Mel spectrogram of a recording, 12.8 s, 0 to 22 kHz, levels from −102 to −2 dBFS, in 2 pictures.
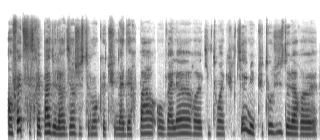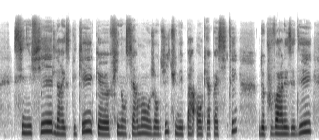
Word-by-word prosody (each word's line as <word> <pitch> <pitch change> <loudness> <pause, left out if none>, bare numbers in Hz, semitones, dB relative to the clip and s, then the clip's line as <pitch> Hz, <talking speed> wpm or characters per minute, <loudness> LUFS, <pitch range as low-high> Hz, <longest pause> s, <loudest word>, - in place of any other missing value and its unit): En 205 - +4
fait, 285 +7 +6
ce 260 -5 +3
serait 200 -3 +2
pas 225 +3 +5
de 205 -3 0
leur 180 -1 +2
dire 200 +3 -1
justement 185 -1 -1
que 185 - -8
tu 170 - -4
n'adhères 170 0 -3
pas 200 0 -1
aux 185 -1 -5
valeurs, 190 +2 -1
heu, 180 -1 -1
qu'ils 185 +1 -11
t'ont 185 - -6
inculquées, 180 - -4
mais 225 -7 +1
plutôt 225 +3 -6
juste 225 0 -7
de - - +4
leur, 180 -2 +1
heu, 175 -1 -1 0.3
signifier, 240 +4 +3
de 215 - -5
leur 190 -1 +2
expliquer, 240 +8 0
que 175 -4 +2
financièrement 190 +2 0
aujourd'hui, 185 +5 -3
tu 205 - -1
n'es 180 -1 -2
pas 180 - -1
en 185 0 +1
capacité 180 +10 -1 0.4
de 185 0 +2
pouvoir 185 +1 +3
les 185 0 +1
aider 235 +8 0
190 Hz, 190 wpm, -24 LUFS, 180-210 Hz, 0.4 s, fait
